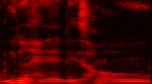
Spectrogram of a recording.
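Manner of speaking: hushed joking whisper. Real, not acted. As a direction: whisper it like a secret. Joking aside about not cursing.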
